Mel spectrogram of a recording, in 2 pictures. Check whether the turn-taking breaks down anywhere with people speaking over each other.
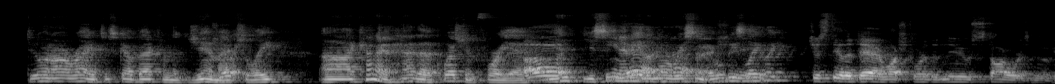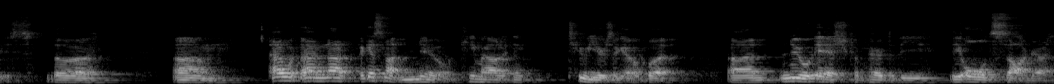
Yes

